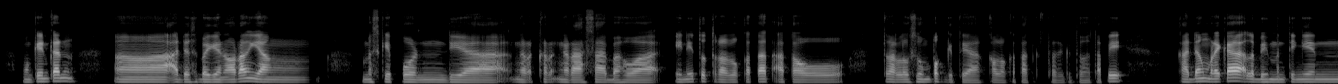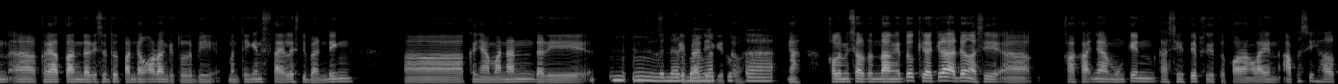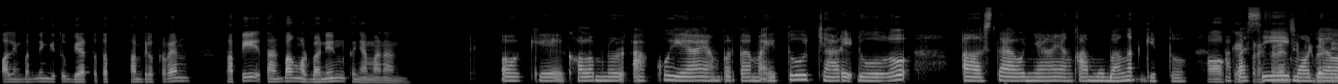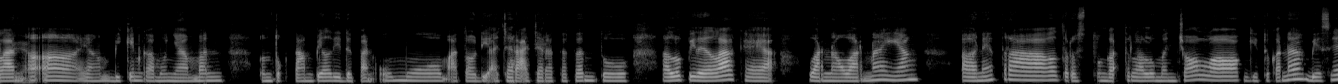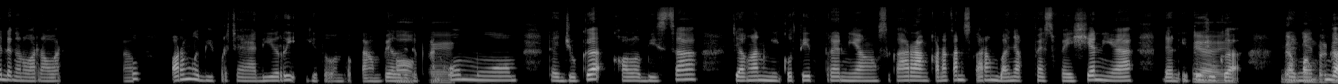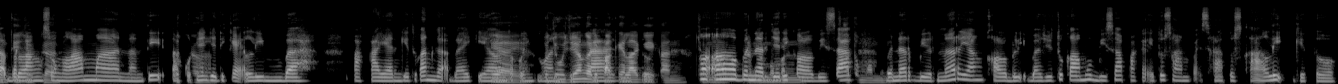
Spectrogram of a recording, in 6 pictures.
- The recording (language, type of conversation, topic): Indonesian, podcast, Bagaimana kamu menyeimbangkan kenyamanan dan penampilan keren saat memilih baju?
- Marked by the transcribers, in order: in English: "stylish"; other background noise; in English: "style-nya"; in English: "fast fashion"; "bener-bener" said as "bener-biener"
